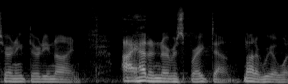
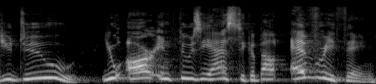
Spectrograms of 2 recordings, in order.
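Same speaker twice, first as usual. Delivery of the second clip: higher and louder, pressing the point home; retold firm encouragement; emphatic insistence; 9 semitones higher, 6 dB louder than usual. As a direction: insist she is enthusiastic. Insisting to a lonely client.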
